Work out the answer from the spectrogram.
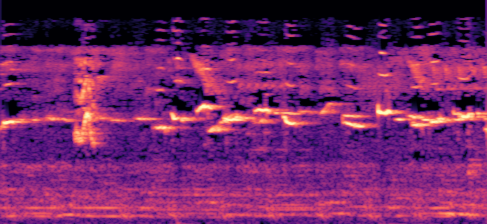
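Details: Seven-year-old male cockatiel singing: a string of clear warbling whistles, steady and wavering, with occasional jumps in pitch and a brief squawk early on.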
